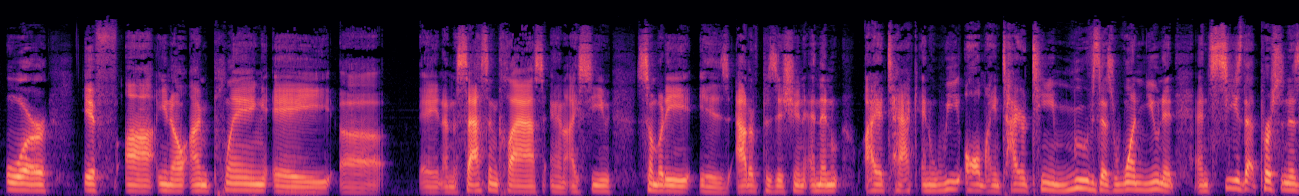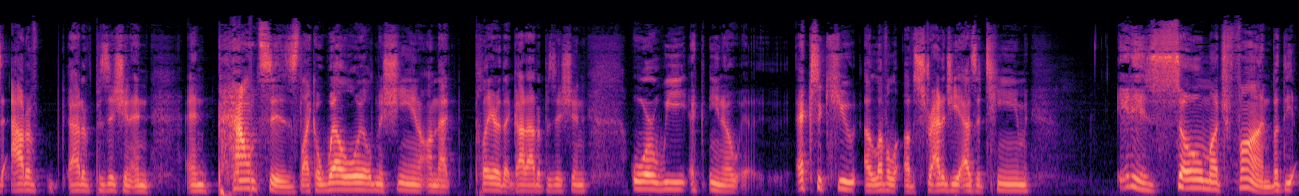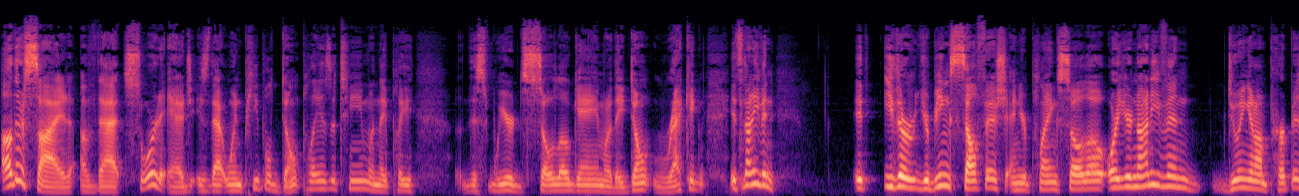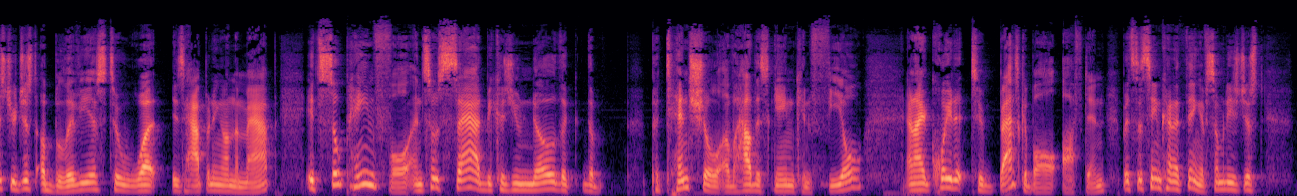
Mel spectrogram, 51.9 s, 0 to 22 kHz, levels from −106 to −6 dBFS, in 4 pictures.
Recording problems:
uneven, jittery; strongly; from 9.5 to 43 s

